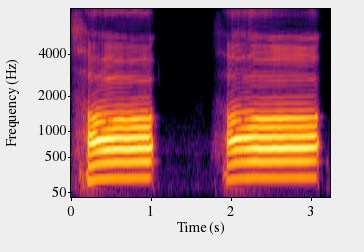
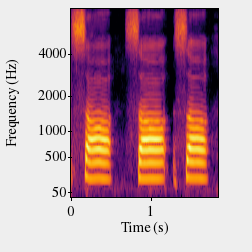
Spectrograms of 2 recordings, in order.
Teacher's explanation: سین کے اندر سیٹی کی آواز آئے گی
